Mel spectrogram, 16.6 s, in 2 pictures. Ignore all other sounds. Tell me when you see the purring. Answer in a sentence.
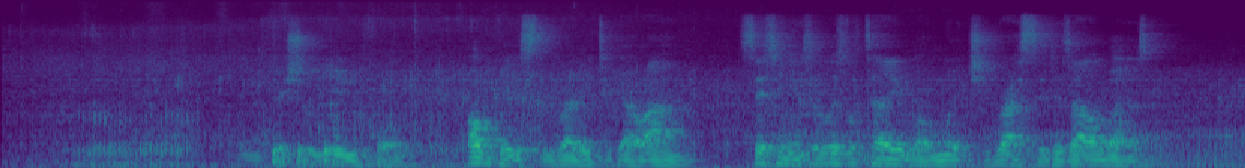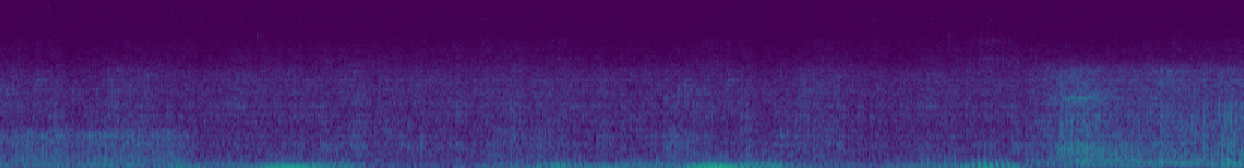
The purring can be heard from 0.2 to 3.2 s and from 4.8 to 16.5 s.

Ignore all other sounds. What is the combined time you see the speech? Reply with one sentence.
You can hear the speech for 6 seconds altogether.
